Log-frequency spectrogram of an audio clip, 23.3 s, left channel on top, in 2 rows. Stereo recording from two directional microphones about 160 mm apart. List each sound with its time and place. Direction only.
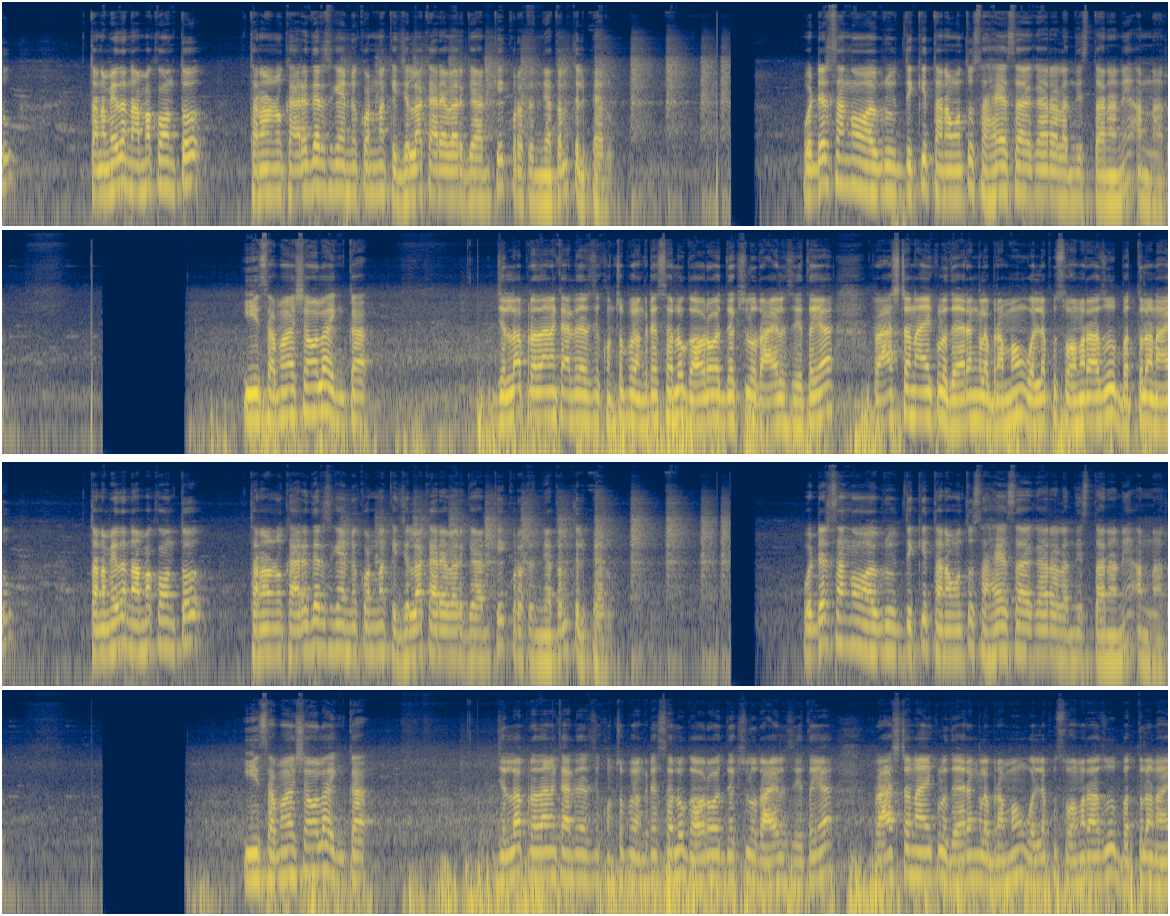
0.9 s speech: 20° left (ahead or behind)
8.0 s speech: 20° left (ahead or behind)
14.1 s speech: 25° left (ahead or behind)
16.6 s a man's voice: 40° left (ahead or behind)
